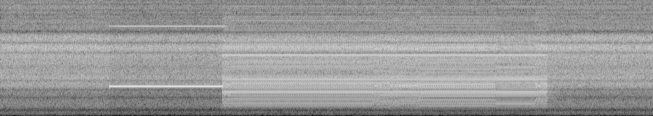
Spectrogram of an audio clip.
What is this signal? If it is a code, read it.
Commodore tape loading (standard loader), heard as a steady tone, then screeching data, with tape hiss.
